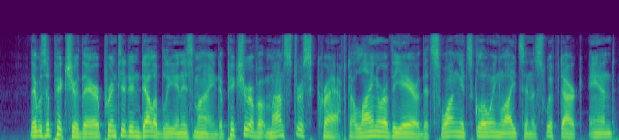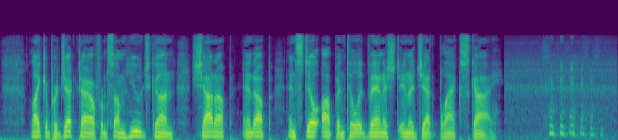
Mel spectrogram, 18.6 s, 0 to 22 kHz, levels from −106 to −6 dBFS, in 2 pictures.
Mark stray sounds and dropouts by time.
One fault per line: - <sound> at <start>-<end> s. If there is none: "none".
- laugh at 17.4-18.4 s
